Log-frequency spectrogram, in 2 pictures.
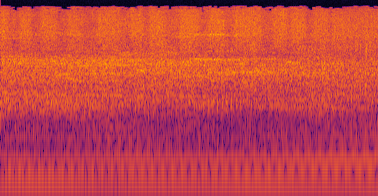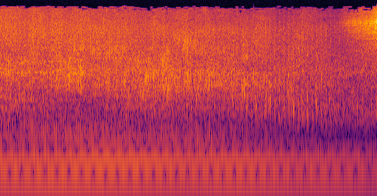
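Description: Fiat Bravo's engine idling, heard close to its aftermarket exhaust: a steady, unchanging low drone.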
